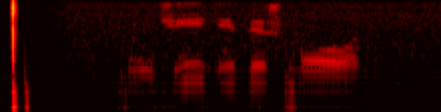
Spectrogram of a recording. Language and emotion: Russian, neutral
